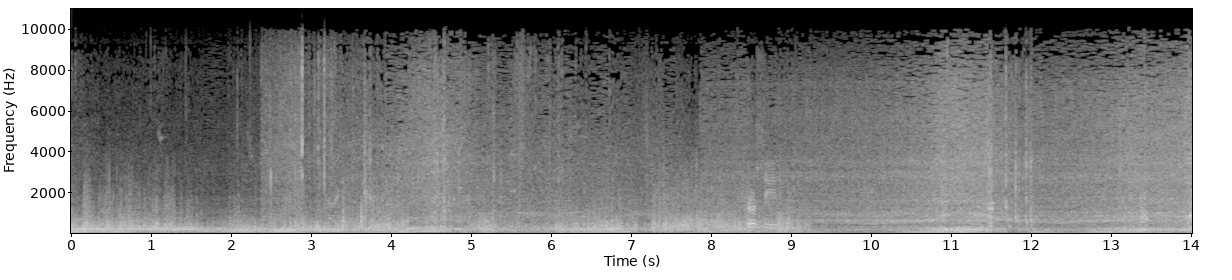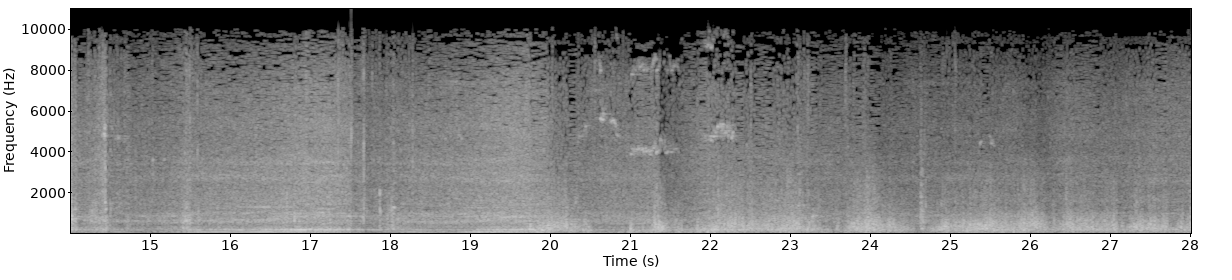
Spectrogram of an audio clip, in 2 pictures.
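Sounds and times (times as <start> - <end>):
truck engine running at low speed: 0.0 - 28.0
stones crunching under tires: 2.1 - 7.4, 12.8 - 24.0.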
